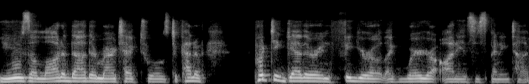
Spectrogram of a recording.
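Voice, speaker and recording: A man with a slight Canadian accent, medium pitch and ordinary pitch variation. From Canada. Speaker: content marketing agency founder. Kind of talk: webinar Q&A.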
